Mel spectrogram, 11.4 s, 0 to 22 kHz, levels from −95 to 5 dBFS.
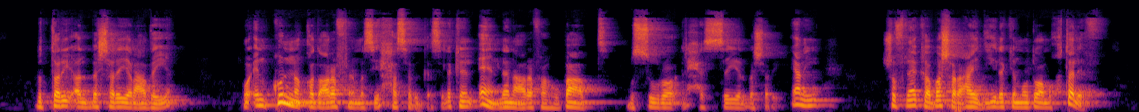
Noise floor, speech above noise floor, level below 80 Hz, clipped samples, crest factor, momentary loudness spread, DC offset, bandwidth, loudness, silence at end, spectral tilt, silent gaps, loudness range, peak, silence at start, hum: -66 dBFS; 45 dB; -58 dBFS; under 0.1%; 18 dB; 11 LU; under 0.1%; 16.5 kHz; -21 LUFS; 0.4 s; -4.5 dB/octave; none; 3 LU; -2 dBFS; 0.35 s; none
